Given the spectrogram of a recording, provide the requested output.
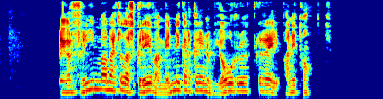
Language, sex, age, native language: Icelandic, male, 40-49, Icelandic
